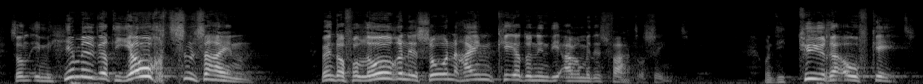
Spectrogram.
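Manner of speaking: loud, high-pitched proclamation; exultant preaching. Real, not acted. Preacher telling of the father welcoming his lost son, exultant. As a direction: ring out the rejoicing to a whole congregation. Preaches heavenly rejoicing at full force.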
